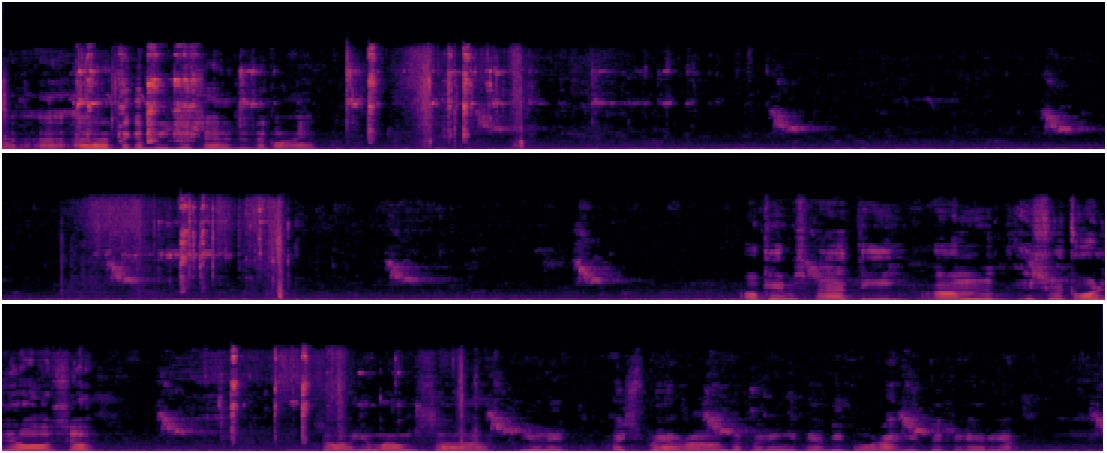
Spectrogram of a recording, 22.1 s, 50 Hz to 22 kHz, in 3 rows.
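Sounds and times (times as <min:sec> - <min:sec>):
bird chirping: 0:00.0 - 0:22.0.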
